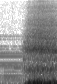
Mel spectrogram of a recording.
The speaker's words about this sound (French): La respiration. My god, je pense qu'on prend pas le temps de respirer, prendre des grandes inspirations.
